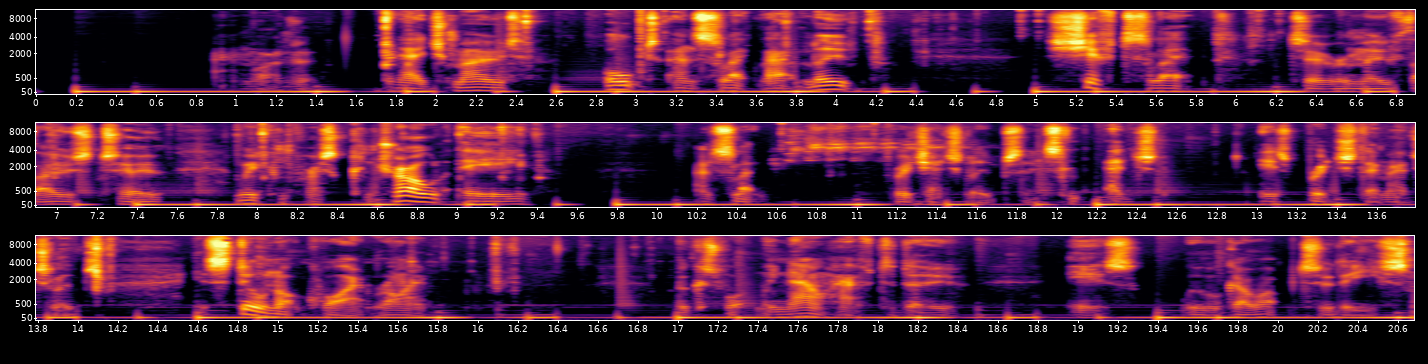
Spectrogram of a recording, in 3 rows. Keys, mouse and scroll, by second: 1.7 2, 3.0 alt+click, 4.9 shift+click, 6.1 shift+click, 9.2 ctrl+e, 14.1 Tab, 14.6-15.8 middle drag, 15.9 scroll up 3, 16.1 Tab, 16.5 middle click.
